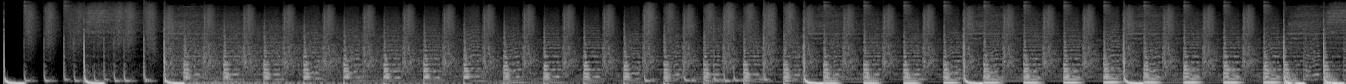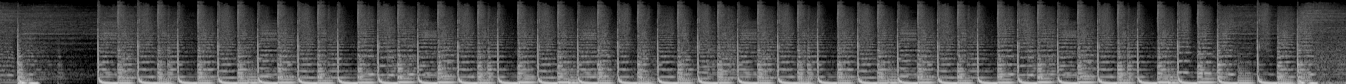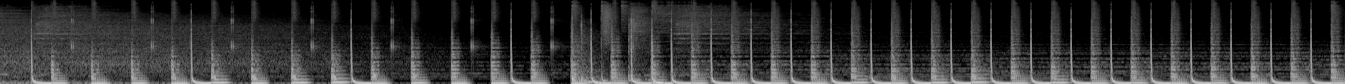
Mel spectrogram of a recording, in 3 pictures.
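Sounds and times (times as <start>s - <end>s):
Yamaha keyboard accompaniment style: 1.7s - 40.3s.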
